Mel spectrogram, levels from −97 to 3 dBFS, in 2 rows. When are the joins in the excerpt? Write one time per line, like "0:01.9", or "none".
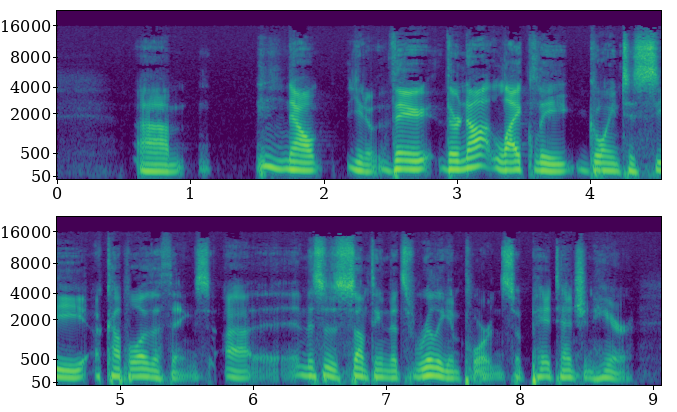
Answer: none

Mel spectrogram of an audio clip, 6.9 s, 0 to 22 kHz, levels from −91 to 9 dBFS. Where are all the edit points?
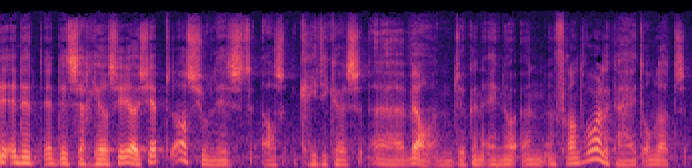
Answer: none

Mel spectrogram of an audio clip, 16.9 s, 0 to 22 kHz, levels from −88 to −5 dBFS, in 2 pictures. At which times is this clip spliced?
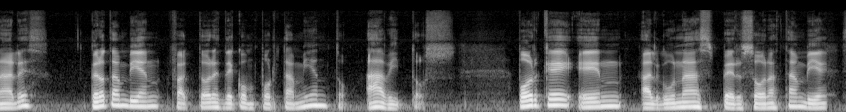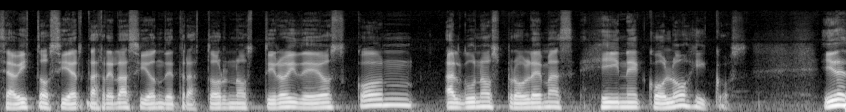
0:05.1
0:08.2

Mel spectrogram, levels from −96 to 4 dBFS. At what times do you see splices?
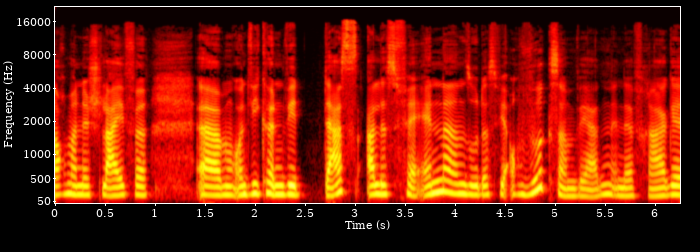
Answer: none

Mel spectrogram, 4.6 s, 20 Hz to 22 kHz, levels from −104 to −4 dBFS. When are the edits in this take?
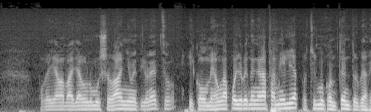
0:02.3
0:03.7

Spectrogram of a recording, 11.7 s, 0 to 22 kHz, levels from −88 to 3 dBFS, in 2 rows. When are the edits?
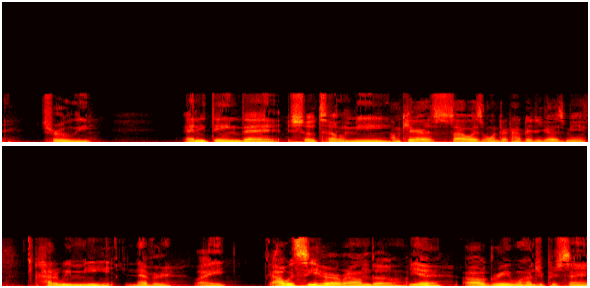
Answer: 0:07.0
0:09.9

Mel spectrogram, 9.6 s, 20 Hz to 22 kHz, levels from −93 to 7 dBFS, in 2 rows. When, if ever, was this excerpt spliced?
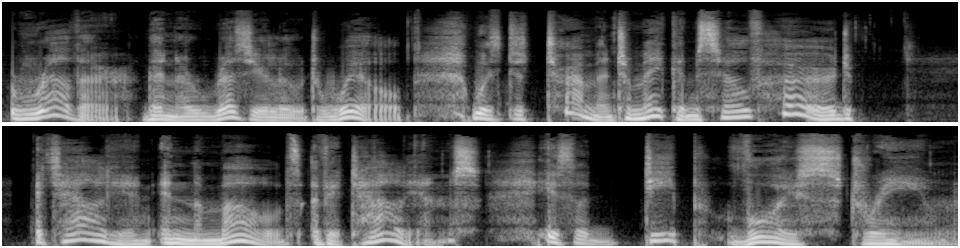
0:04.8

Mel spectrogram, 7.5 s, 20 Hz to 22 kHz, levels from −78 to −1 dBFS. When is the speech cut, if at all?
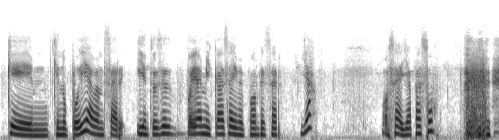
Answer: none

